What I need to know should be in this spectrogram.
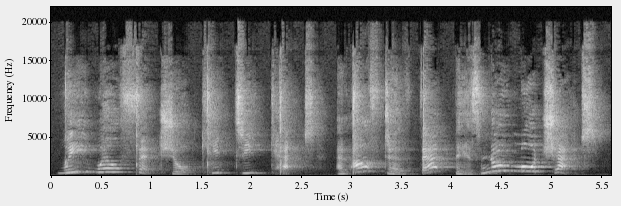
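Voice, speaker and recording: A woman doing shrill tiny fairies in a sing-song chant. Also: huge pitch swings, slow, bright, forceful tone, roomy sound, exaggerated voice. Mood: solemn. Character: tiny fussy fairies who hate noise, chanting rhymes. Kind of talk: storybook reading.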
